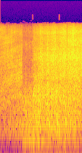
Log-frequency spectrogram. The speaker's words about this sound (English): Helicopters firing rockets at targets today.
